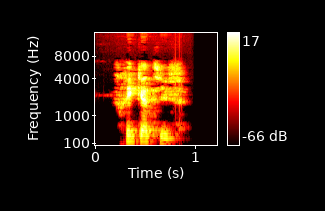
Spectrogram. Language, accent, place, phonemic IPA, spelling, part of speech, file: French, France, Lyon, /fʁi.ka.tif/, fricatif, adjective, LL-Q150 (fra)-fricatif.wav
- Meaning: fricative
